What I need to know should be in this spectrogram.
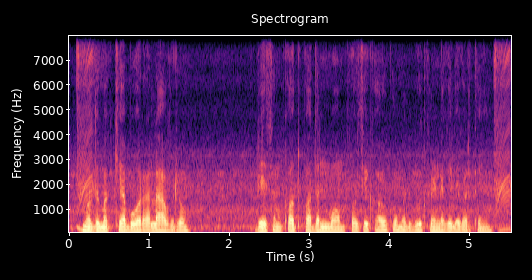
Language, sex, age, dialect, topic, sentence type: Hindi, male, 18-24, Hindustani Malvi Khadi Boli, agriculture, statement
